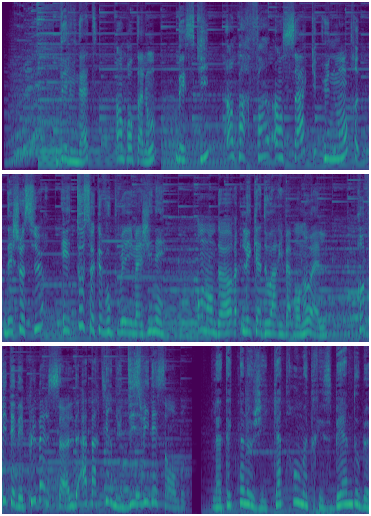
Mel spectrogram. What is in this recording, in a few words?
French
